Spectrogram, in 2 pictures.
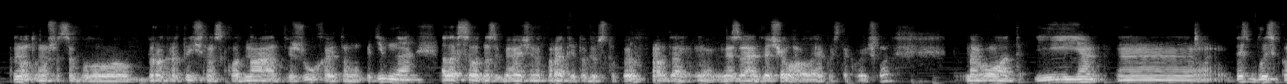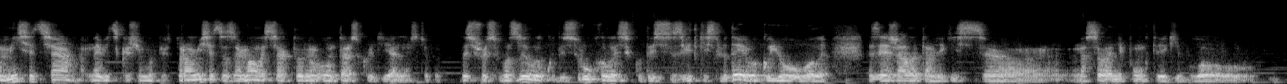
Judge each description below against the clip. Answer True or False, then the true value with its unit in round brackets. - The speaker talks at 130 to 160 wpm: True (150 wpm)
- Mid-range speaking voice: False (85 Hz)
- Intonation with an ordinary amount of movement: True (4.4 semitones)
